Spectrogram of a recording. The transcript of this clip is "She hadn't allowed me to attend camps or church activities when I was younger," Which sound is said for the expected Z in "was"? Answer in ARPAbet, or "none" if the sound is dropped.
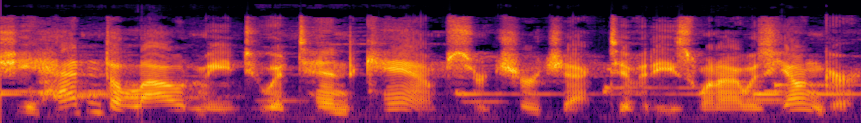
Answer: Z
